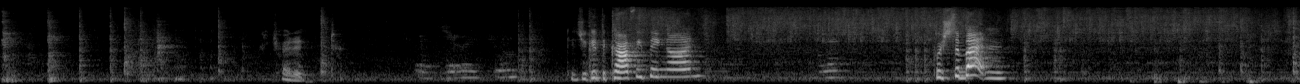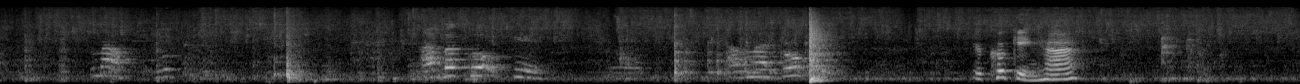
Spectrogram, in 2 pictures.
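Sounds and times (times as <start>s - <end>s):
toddlers babbling: 13.9s - 14.9s, 17.2s - 18.4s.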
